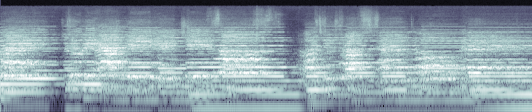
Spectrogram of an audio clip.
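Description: Congregation singing a slow hymn together, with long held notes over organ accompaniment.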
